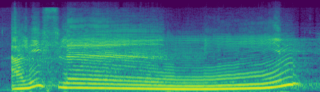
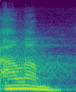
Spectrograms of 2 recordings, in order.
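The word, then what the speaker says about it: الم: Alif Lam Mim sampai sekarang masih Alif Lam Mim, tidak pernah dibaca alam, kan?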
